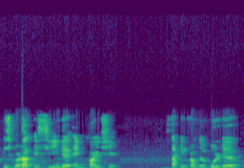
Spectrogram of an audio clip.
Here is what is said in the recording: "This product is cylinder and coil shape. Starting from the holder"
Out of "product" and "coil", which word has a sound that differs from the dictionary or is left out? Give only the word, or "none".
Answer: none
